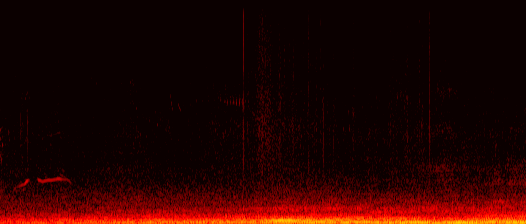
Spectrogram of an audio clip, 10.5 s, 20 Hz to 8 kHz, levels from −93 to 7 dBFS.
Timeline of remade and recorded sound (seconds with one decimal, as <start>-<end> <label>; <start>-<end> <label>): 0.0-7.2 recorded; 7.2-7.8 remade; 7.8-8.5 recorded; 8.5-9.5 remade; 9.5-10.5 recorded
